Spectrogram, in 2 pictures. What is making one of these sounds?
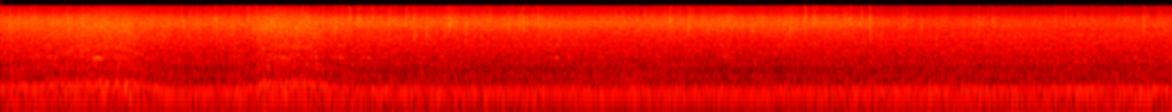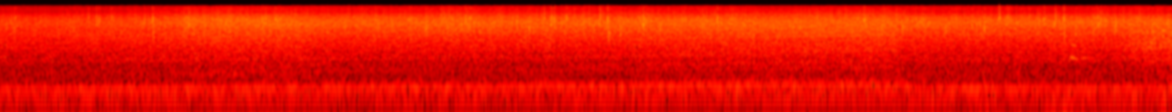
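An old car engine hums steadily as the car drives along.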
